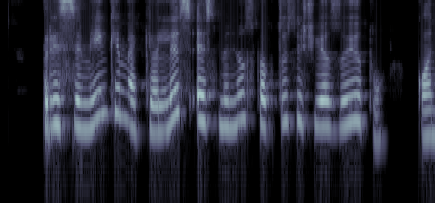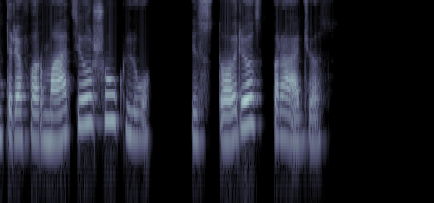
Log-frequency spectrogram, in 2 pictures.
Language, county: Lithuanian, Marijampolė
